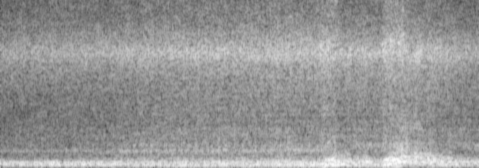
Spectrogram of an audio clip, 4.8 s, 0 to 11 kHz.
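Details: Yamaha R6 being flipped, idling at about 2,000 rpm: smooth idle with two quick throttle blips that climb and fall cleanly, with no misfire or rattle; normal rev.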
